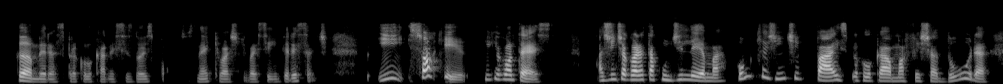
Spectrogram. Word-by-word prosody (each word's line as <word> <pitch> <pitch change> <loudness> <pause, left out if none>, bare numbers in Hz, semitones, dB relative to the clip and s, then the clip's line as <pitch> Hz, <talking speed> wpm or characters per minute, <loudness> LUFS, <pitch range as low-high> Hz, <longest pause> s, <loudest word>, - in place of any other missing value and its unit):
câmeras 125 -8 +1
pra 125 - -13
colocar 120 -1 -11
nesses 125 0 -15
2 125 0 -10
pontos, - - -27
né, 125 +1 -8
que 130 - -19
eu - - -3
acho 125 0 -5
que - - -25
vai 125 - -8
ser 120 - -13
interessante. 135 +5 -10 0.5
E 260 +3 -1
só - - +6
que - - -3 0.2
que 225 - -12
que - - -8
acontece? 225 -1 +2 0.5
A - - -3
gente 235 +5 +1
agora 215 -1 +6
tá 220 - +2
com 215 0 -7
um - - -6
dilema: 175 -7 0
como 305 +9 -5
que 365 -2 -10
a - - -6
gente 275 -1 -5
faz 185 +1 +7
pra 180 - -11
colocar 170 -2 +1
uma 160 +1 -4
fechadura 160 - -3
175 Hz, 215 wpm, -25 LUFS, -, 0.5 s, faz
